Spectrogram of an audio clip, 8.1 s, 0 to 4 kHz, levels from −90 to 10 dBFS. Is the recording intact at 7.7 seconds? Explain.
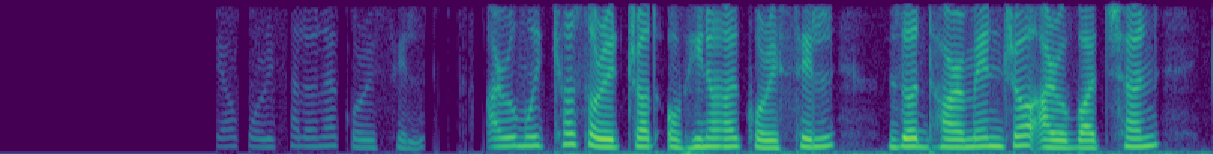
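Yes, the audio is intact at 7.7 seconds, with no fault at that moment.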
